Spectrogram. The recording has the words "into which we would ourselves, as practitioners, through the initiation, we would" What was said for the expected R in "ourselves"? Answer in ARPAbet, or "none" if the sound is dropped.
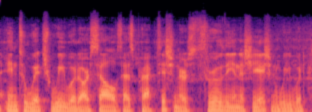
R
